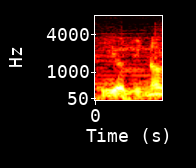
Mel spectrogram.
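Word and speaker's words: violino: এরপর রয়েছে ভি, এটাকে অনেকে ভুয়ো বলে, এর উচ্চারণ হচ্ছে বাংলা ভয়ের মতো। তো এটি একটি শব্দ হচ্ছে ভিওলিন, উচ্চারণ হবে ভিওলিন, ভিওলিন মানে হচ্ছে ভায়োলিন।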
